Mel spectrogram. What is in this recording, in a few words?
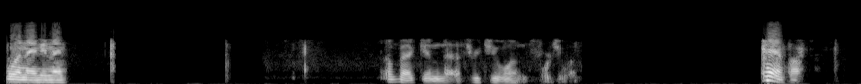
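Sheriff Lake Patrol, scanner audio trunk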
